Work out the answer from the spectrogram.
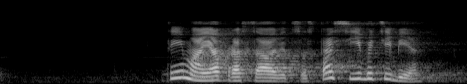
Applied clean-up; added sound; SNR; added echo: neural separator model SepFormer DNS4.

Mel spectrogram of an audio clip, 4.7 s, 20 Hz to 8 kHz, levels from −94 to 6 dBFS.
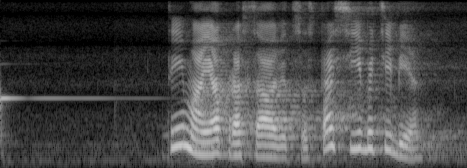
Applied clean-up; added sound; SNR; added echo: none; Piano; 20 dB; reverberation time 2.1 s.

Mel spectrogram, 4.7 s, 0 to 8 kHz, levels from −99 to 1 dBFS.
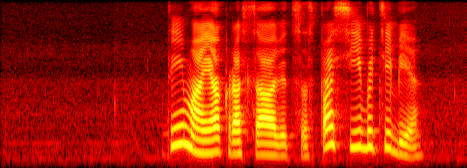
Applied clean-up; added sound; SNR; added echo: none; none; none; none.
